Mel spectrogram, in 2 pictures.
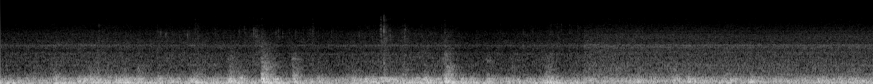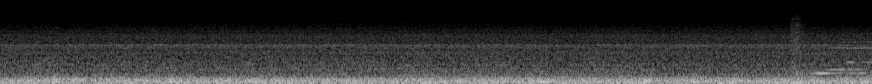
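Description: Passenger train running, heard from inside the carriage: a steady low rumble of wheels on track, with a few sharp knocks in the first five seconds.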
